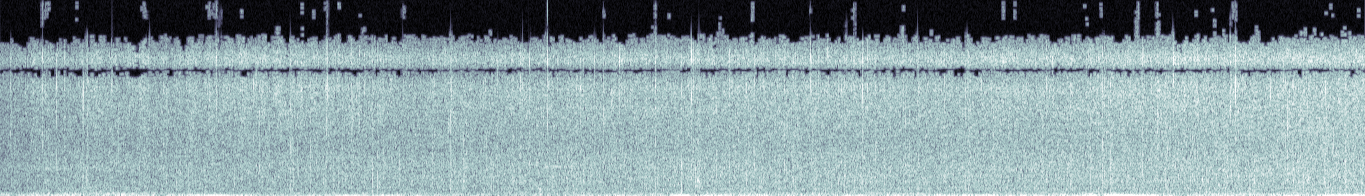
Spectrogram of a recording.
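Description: Heavy rain falling on a flooded street, a steady hiss, over a low rumble of traffic driving through the floodwater.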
